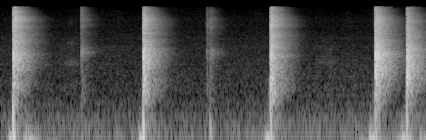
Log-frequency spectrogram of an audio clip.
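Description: Five sharp hand claps in a steady beat, with two lighter finger snaps slipped between the early claps and a quick double clap at the end. Crisp, with no talking.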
